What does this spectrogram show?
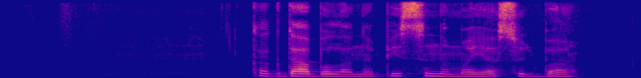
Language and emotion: Russian, neutral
